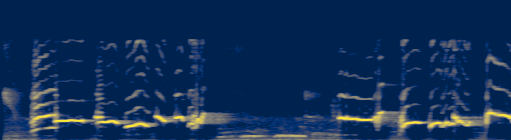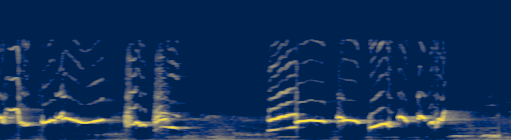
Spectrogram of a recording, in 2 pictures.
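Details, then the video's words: Oriental magpie-robin, called kacer, in its ngeplong fighting style meant to provoke rivals: loud clear whistled phrases, sliding up and down with sharp upward sweeps, delivered in bursts separated by brief pauses, with faint low rumbling between phrases. "Suara burung Kacer ngeplong ini sangat ampuh untuk terapi Kacer bahan"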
